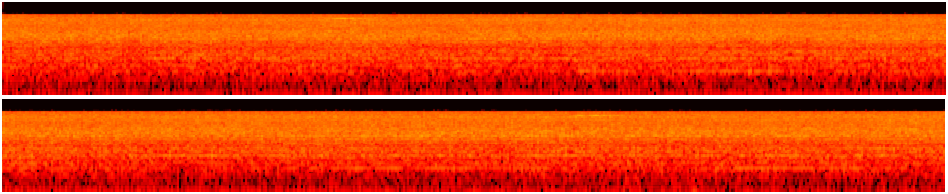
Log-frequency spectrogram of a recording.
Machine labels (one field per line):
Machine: fan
